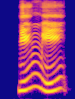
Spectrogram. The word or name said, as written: 明明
